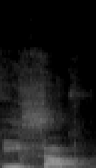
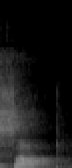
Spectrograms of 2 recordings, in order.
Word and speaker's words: Aesop: Oh yeah, so apparently there's a rapper called Aesop Rock. Why do you keep saying it's Sop? Because it's literally how it's spelled. AESOP.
